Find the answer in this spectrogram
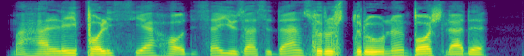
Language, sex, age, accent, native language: Uzbek, male, 12-17, Qashqadaryo, Uzbek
